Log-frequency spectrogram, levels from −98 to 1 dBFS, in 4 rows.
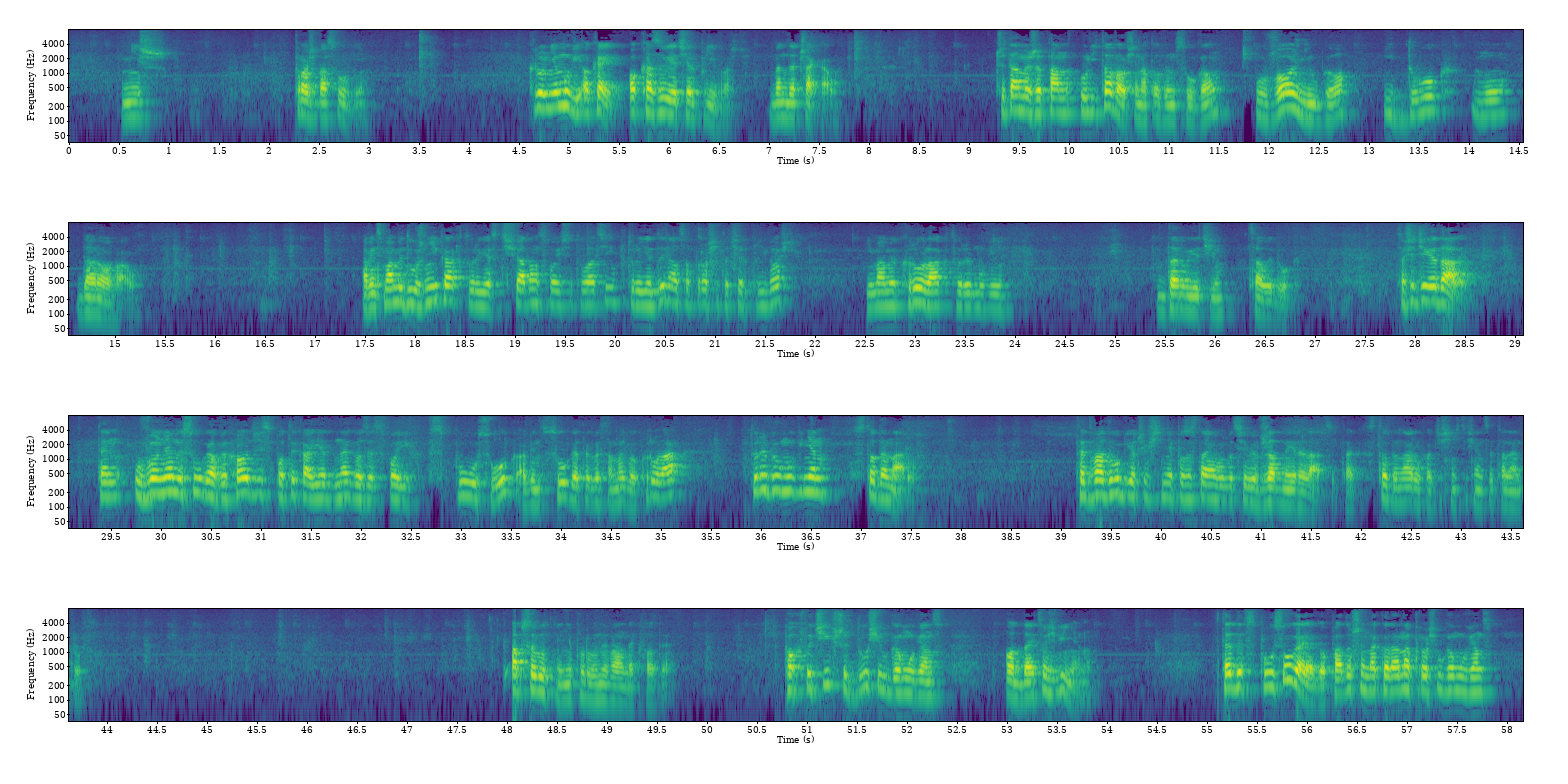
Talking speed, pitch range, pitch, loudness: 115 wpm, 150-220 Hz, 170 Hz, -18 LUFS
